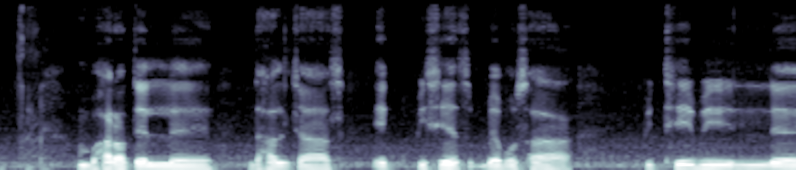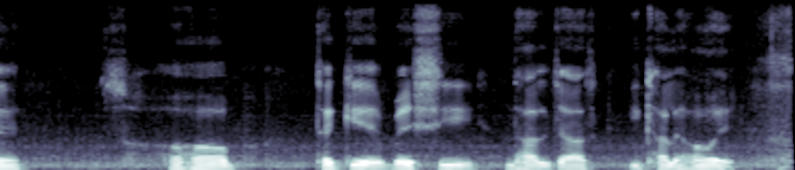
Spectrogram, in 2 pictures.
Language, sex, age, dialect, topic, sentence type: Bengali, male, 25-30, Jharkhandi, agriculture, statement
